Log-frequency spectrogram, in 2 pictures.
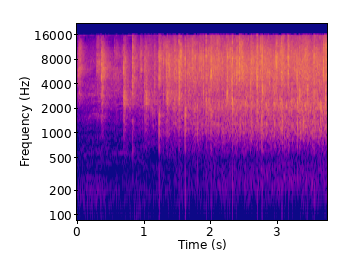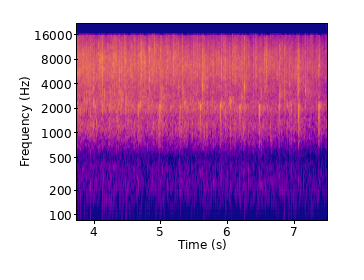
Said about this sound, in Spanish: Ese aplauso estuvo así como medio pegajoso, como que, permítame elaborar sobre esto.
